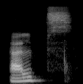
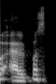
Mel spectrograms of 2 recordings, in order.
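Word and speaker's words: Alps: एल्प्स mountain range है एल्प्स पर्वत इसको कुछ लोग अल्पस पढ़ते हैं कुछ लोग एल्प्स पढ़ते हैं आप कुछ भी पढ़ लीजिए स्पेलिंग सेम रहेगी क्लियर हुआ स्विजरलैंड वेरी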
